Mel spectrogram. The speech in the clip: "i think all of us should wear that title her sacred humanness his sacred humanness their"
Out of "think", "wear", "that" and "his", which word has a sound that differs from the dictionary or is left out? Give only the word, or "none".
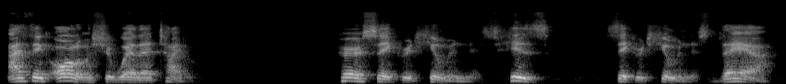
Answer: none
